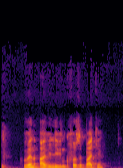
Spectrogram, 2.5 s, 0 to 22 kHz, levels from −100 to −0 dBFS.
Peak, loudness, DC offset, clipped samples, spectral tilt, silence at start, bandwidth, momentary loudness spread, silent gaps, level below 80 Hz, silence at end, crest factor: -6 dBFS; -26 LUFS; under 0.1%; under 0.1%; -7 dB/octave; 0.05 s; 7 kHz; 21 LU; none; -52 dBFS; 0.4 s; 20 dB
